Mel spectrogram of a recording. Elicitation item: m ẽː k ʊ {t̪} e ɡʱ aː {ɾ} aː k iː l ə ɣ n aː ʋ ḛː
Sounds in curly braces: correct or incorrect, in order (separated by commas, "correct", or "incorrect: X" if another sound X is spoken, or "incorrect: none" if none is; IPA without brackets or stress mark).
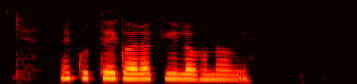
correct, correct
